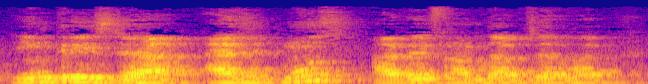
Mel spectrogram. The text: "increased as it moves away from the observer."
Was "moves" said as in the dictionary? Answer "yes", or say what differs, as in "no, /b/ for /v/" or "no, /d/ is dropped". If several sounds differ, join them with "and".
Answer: no, /v/ is dropped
